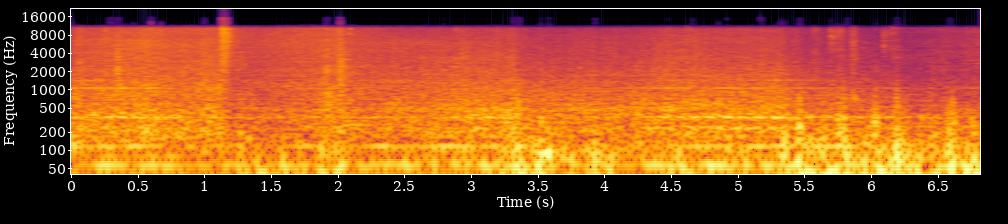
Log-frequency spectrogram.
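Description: Steady industrial machinery noise: a loud hissing rush over a low hum, with a few sharp clicks about one and two seconds in.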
